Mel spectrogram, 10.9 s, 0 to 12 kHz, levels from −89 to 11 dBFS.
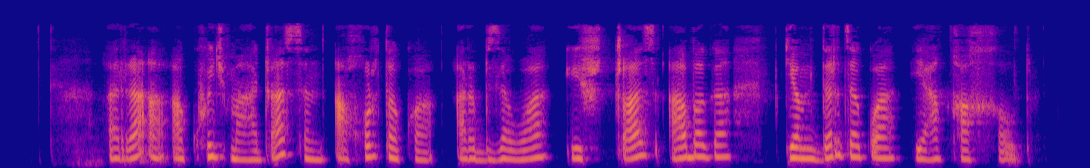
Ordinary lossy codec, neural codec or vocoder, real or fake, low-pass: AAC, 48 kbps; none; real; 7.2 kHz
